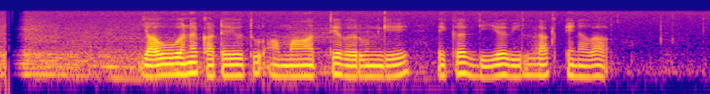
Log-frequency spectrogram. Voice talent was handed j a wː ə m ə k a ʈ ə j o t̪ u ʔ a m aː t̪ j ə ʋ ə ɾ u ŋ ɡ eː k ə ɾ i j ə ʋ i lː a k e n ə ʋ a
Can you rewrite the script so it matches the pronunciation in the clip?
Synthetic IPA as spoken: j a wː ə n ə k a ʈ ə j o t̪ u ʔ a m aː t̪ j ə ʋ ə ɾ u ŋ ɡ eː k ə l i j ə ʋ i lː a k e n ə ʋ a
